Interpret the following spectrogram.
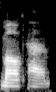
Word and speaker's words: Markham: And by the way, it's Markham. Do you know, No, just before this, I actually asked him how to pronounce it, and then I've messed it up.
